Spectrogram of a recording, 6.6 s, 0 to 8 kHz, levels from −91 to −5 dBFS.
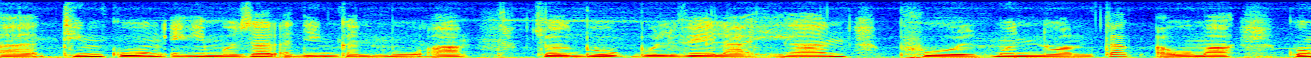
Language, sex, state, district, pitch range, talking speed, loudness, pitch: Mizo, female, Mizoram, Aizawl, 175-200 Hz, 210 wpm, -16 LUFS, 185 Hz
